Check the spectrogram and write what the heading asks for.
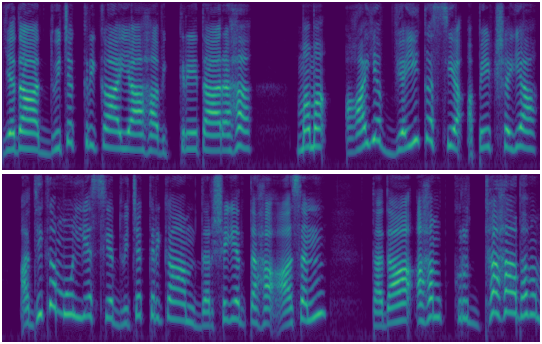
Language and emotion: Sanskrit, angry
